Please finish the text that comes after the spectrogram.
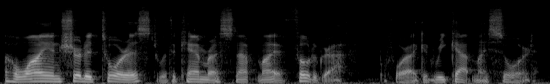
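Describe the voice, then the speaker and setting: A man's voice: medium pitch, moderate pace, vocal fry. A man reading aloud as a boy hero narrating an adventure story with dramatic urgency. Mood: tense, dramatic. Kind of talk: dramatic audiobook-style reading.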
